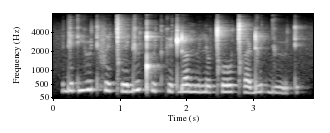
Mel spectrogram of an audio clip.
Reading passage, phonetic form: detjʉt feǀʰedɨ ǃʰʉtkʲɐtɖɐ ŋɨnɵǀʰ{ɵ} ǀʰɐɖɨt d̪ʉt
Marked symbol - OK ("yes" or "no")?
no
